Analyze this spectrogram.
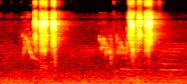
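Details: Five little lovebirds chirping together: two quick bursts of shrill, high chirps and squeaks, each a rapid cluster of three or four sharp notes, over a soft low background rumble.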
